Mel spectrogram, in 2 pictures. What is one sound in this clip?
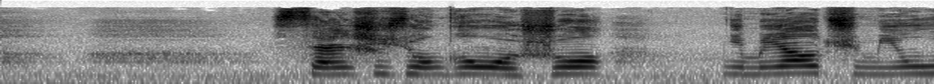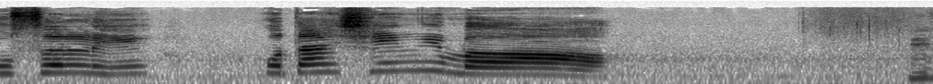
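A young woman speaks softly and with worry.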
